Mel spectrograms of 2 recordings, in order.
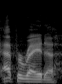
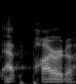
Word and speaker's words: Appirater: But the golden standard for a long time has been this thing called Apparator. Does everyone know about it? Or one of my friends calls it App Pirater, because that's how it's spelled.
